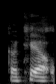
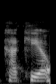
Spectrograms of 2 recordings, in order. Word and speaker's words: Kakia: Kakia Oils. – Yes, Kakia Oils.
